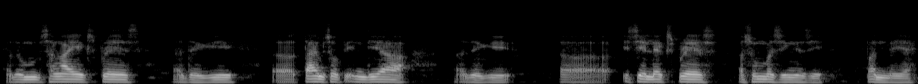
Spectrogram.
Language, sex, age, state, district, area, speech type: Manipuri, male, 30-45, Manipur, Kakching, rural, spontaneous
